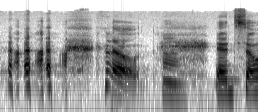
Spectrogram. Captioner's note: both laughing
